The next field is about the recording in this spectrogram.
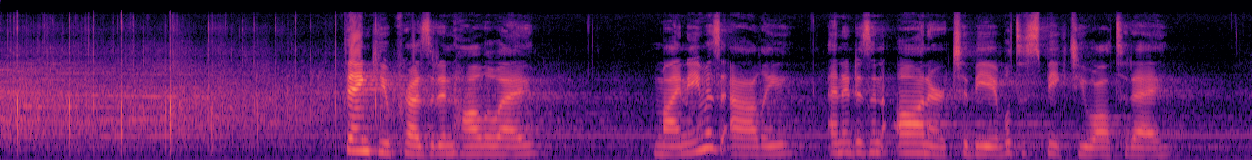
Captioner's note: cheers and applause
